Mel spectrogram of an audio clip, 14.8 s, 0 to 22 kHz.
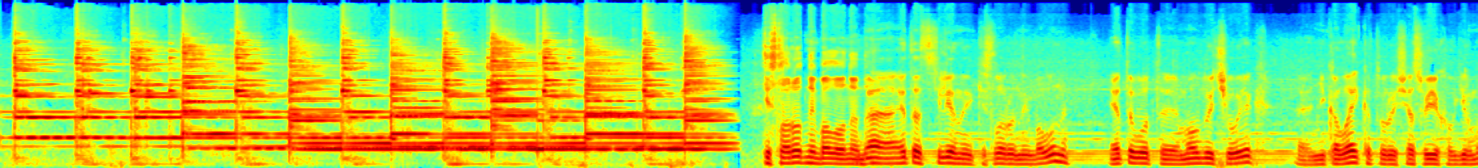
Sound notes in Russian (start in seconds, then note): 6.4 колокольчик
